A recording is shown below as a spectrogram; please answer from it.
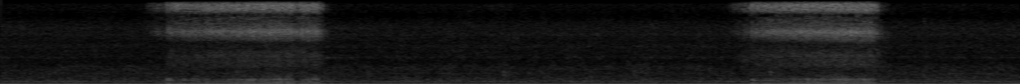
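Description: A Bichon Frise snores in two slow, rasping breaths, each with a faint whistling edge.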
